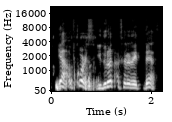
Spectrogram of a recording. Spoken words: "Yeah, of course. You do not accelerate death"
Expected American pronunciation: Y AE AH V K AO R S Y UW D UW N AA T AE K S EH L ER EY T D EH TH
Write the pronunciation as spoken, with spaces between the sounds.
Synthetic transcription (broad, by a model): Y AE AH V K AO R S Y UW D UW N AA T AE K S EH L ER EY T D EH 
